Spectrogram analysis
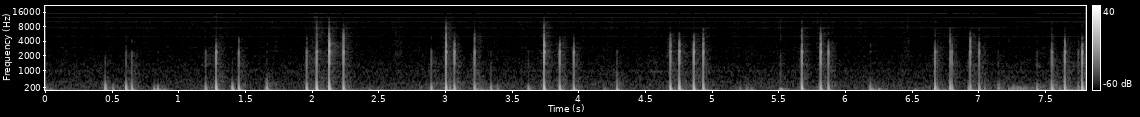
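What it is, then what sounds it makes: Glycerin soap bar tapped with fingernails. A palm-sized, solid, translucent glycerin soap bar with colorful soap balls set inside is held in one hand over the microphone and tapped with long dark-painted nails. Quick clusters of soft, dull, low thuds carry faint bright clicks on top, each dying away almost instantly. The result is a quiet, irregular run of close-up tapping.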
